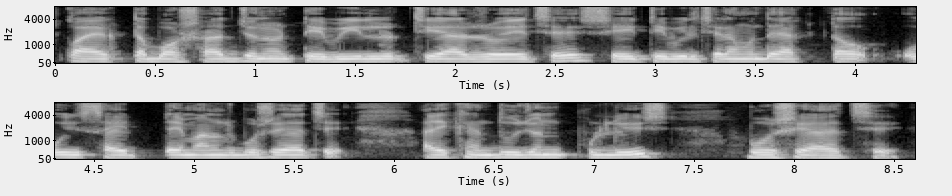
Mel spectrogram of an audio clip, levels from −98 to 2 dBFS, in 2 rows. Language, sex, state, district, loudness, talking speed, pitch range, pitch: Bengali, male, West Bengal, Alipurduar, -13 LUFS, 165 wpm, 120-125 Hz, 125 Hz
